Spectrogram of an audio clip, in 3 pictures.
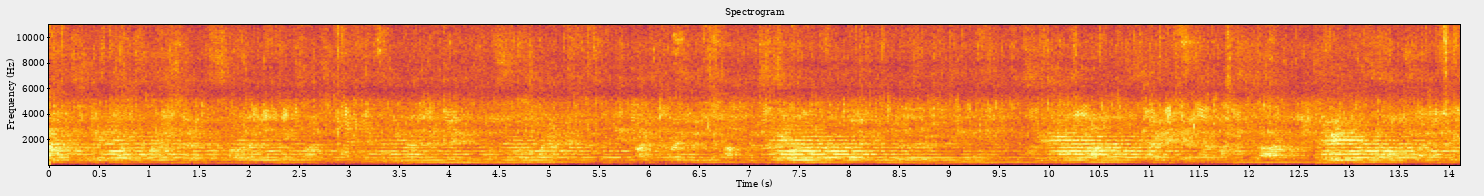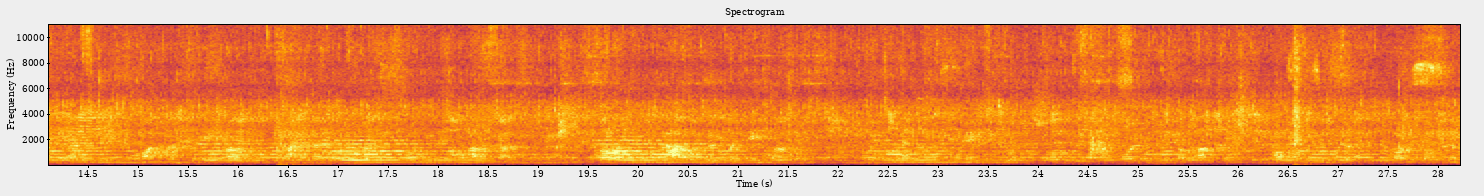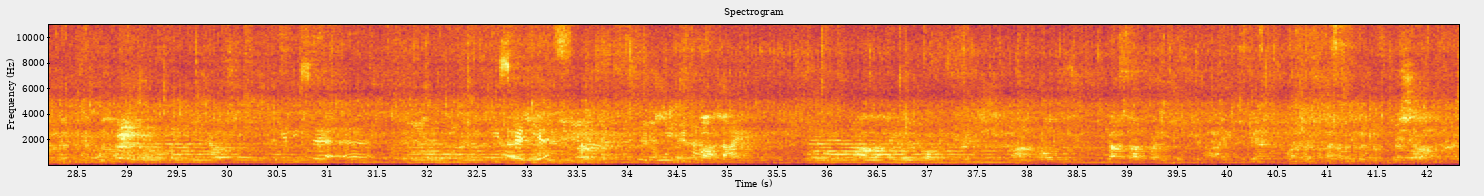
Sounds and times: bells of the catholic church are calling for the evening mass 0:00.0 - 0:42.3
fountain of the Hühnermarkt is audible 0:00.0 - 0:42.3
Several voices from visitors 0:30.0 - 0:31.7

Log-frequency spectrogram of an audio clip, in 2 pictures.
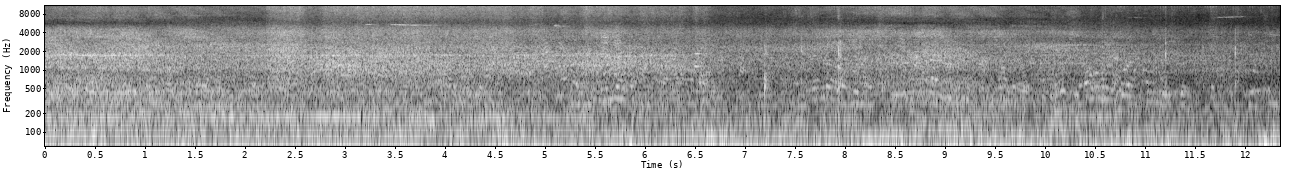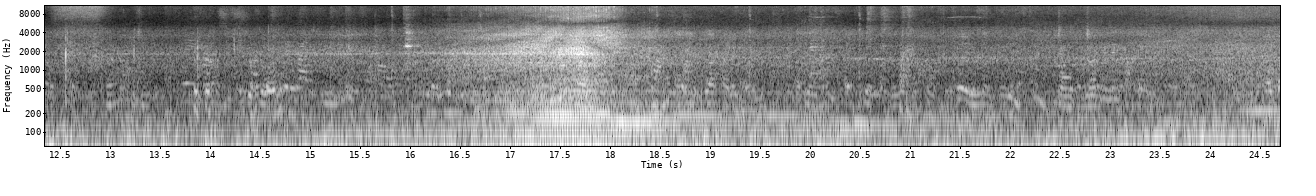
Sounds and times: Traffic Sound 0:00.0 - 0:24.7

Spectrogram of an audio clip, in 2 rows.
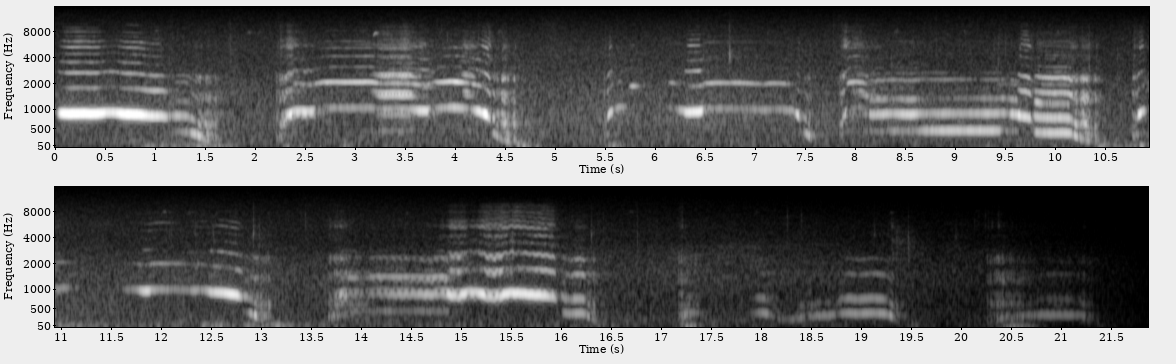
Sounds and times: singing tree in a wind 0:00.0 - 0:21.3

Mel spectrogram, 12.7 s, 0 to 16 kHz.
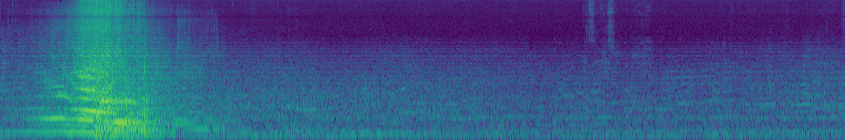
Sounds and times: motorcycle grand prix 0:00.0 - 0:06.3

